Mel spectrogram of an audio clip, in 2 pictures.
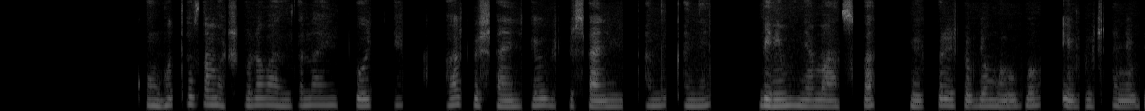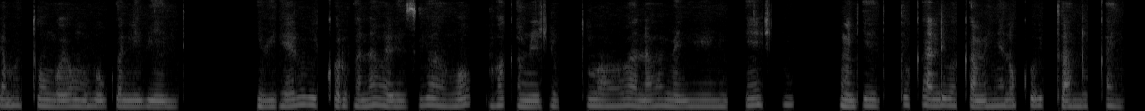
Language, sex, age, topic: Kinyarwanda, female, 25-35, education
